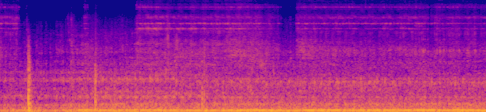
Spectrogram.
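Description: Boat's outboard motor running with a steady low hum, growing louder about a second in and then holding. A sharp click sounds near the start.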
